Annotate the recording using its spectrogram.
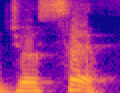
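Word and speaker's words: Joseph: স্কুলটা বা কলেজটা সেইন্ট জোসেফ জ আছে জাপানের যে ওটা জ হবে বর্গজ কিন্তু এসটা নিয়ে সমস্যা সবাই আমার মনে হয় 90 পা97% বানিয়েই বললাম মজা করবার জন্য পারসেন্টি মানুষ পড়ে এসে বলে যে আমি সেইন্ট জোসেফের ছাত্র ছিলাম জোসেফ সিঙ্গাপুরের স তা না এটা জিম্বাবের জ হবে জেড সেইন্ট জোসেফ এটা একটু মনে রাখা দরকার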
